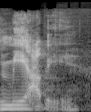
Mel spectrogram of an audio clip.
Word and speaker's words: Miyabi: Miyabi isn't exactly or Miyabi. I believe it's technically Miyabi. The correct way to pronounce it is Miyabi.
